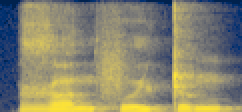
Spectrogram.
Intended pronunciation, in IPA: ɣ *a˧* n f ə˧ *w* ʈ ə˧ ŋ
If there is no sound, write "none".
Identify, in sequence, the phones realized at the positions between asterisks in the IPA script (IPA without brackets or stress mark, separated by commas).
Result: a˧, j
